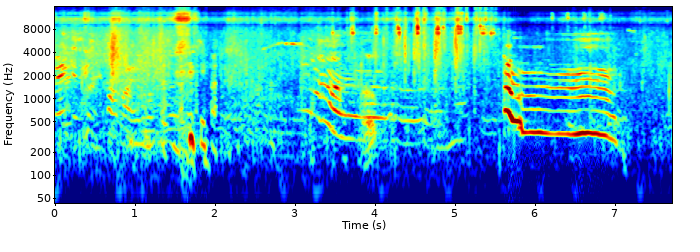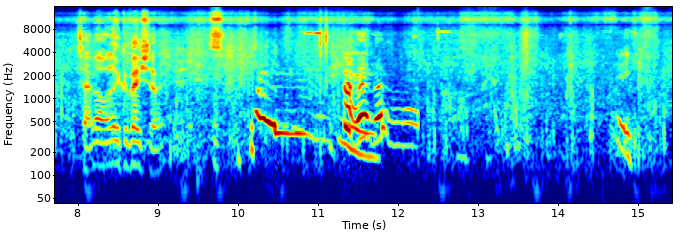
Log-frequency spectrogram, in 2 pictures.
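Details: Siberian Husky sled dogs at a winter sledding experience near Ogre, Latvia, around -13°C: drawn-out harmonic howls and whines, sliding downward, several in a row, with people talking and laughing close by.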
